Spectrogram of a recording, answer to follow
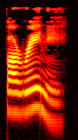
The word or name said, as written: bahraini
